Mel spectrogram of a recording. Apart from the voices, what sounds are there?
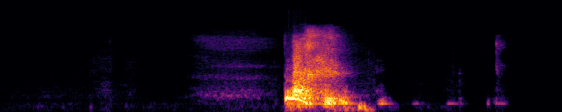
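sneeze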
